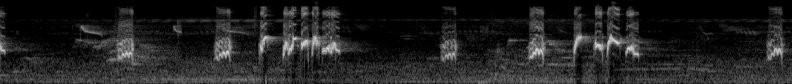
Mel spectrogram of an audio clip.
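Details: Thai caged red-whiskered bulbul song in the southern master style, used to excite birds and teach young ones. Scattered single whistles frame two lively phrases of fast, bubbly, up-and-down notes.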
